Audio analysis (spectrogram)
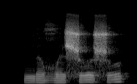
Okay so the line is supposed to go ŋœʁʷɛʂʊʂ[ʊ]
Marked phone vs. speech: correct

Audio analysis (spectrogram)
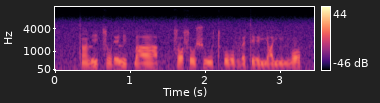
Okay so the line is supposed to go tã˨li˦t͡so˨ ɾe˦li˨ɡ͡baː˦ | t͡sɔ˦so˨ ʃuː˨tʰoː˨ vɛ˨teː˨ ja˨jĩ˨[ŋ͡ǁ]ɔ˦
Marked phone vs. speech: incorrect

